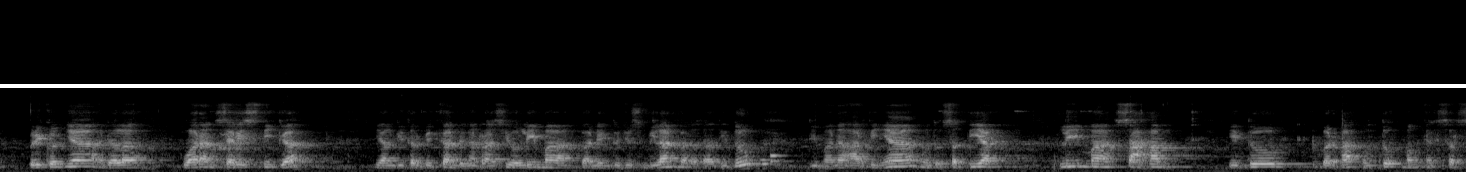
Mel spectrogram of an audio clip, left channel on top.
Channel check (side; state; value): left; silent; 56 dB below the other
